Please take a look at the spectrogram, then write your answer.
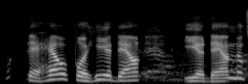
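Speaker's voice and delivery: put-on high old man scolding; high cranky grandpa. Imitating grandpa Dean.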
